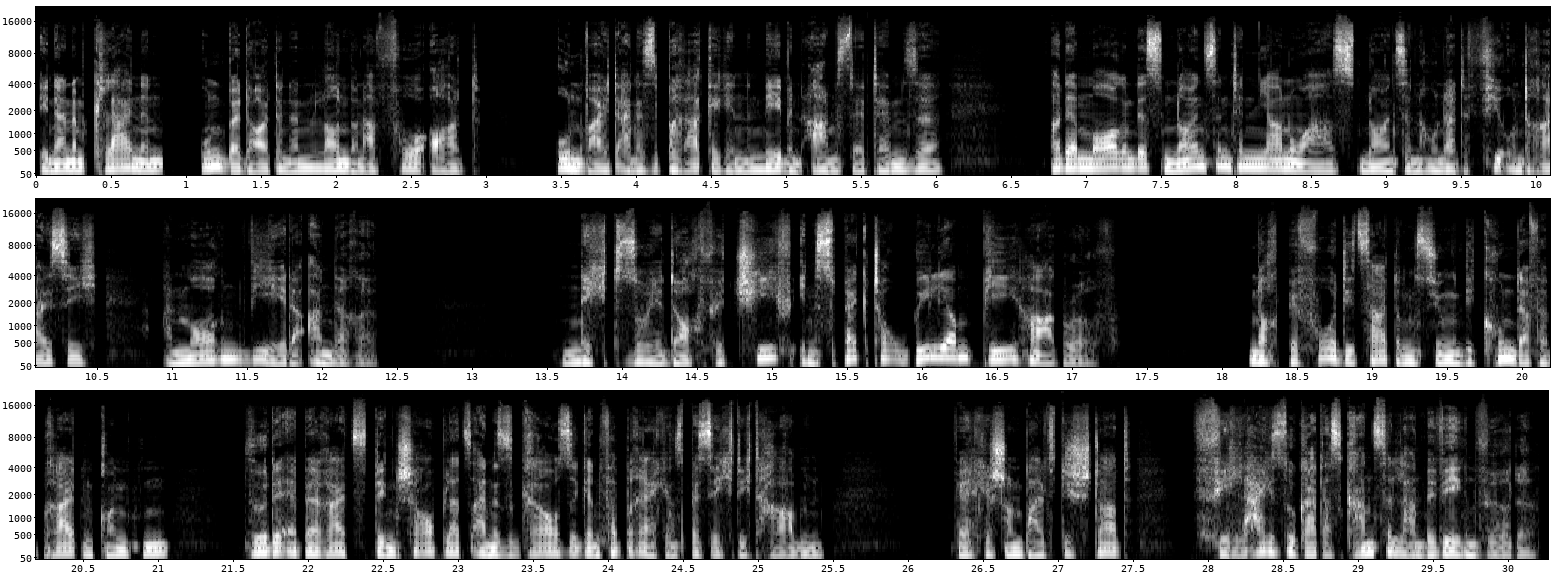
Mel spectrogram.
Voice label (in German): Erzaehler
